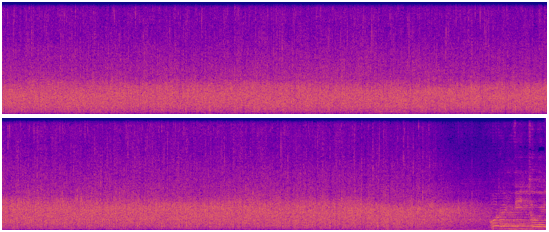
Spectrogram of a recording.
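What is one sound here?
An audience applauds steadily in a large echoing hall.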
